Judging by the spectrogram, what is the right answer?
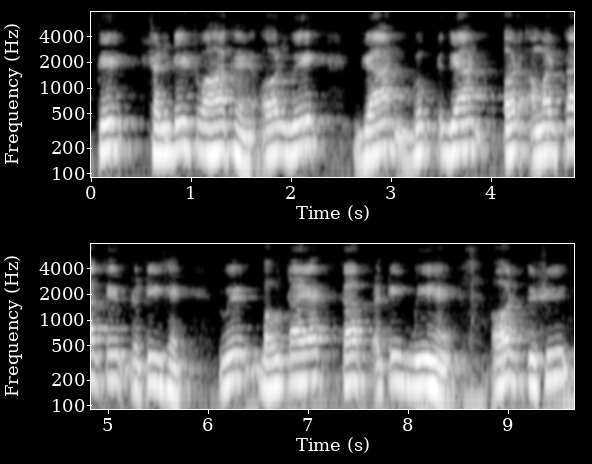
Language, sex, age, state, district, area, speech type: Hindi, male, 60+, Madhya Pradesh, Gwalior, rural, spontaneous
